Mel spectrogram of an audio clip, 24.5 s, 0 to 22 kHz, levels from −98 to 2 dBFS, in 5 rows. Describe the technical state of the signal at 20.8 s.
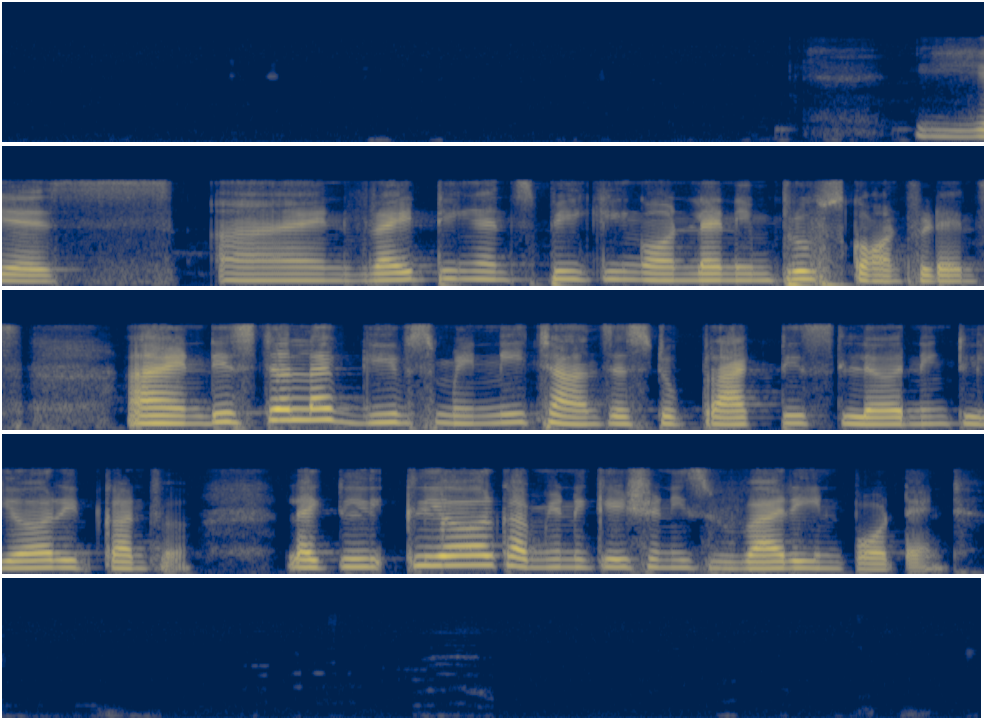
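At 20.8 s the signal is intact, carried through G.722 wideband telephone coding at 64 kbit/s with no fault present at that moment.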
